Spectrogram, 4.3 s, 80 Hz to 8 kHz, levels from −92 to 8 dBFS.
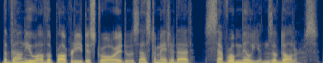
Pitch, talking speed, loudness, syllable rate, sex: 140 Hz, 180 wpm, -18 LUFS, 5.9 syllables/s, male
